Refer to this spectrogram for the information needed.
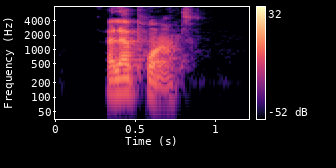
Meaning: at the cutting edge, at the forefront
- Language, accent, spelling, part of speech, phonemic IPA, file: French, France, à la pointe, adjective, /a la pwɛ̃t/, LL-Q150 (fra)-à la pointe.wav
